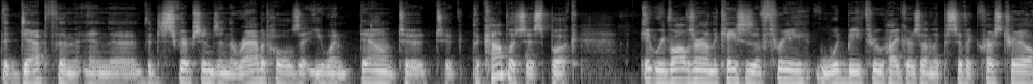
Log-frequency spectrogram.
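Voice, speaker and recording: A man with a normal speaking voice talks at a medium pitch and a moderate pace, with fairly even intonation. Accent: American. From New Jersey. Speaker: podcast host. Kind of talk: interview.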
